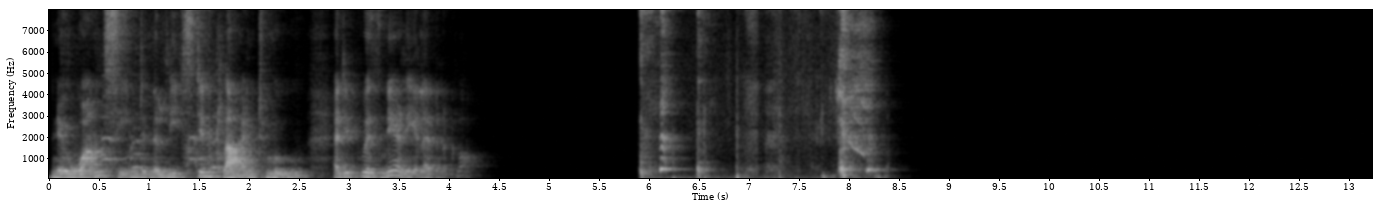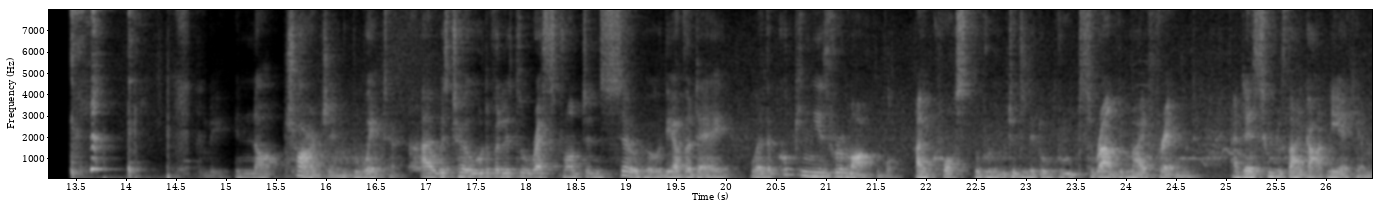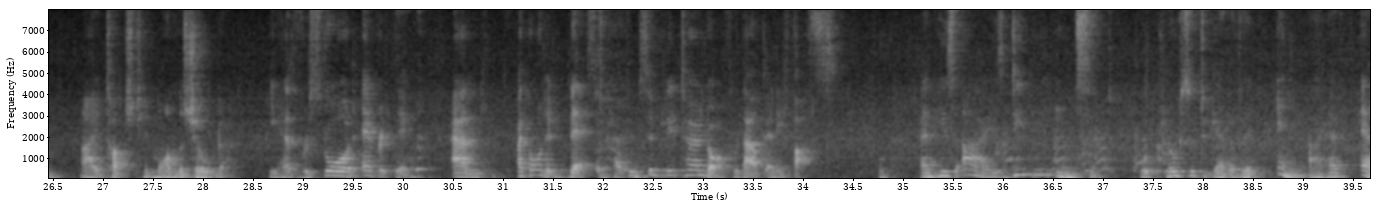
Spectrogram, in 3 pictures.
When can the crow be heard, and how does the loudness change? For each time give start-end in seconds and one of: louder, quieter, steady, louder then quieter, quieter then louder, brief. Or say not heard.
not heard.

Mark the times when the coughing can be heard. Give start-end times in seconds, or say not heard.
5.9-8.3, 13.4-14.7, 29.9-32.5.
